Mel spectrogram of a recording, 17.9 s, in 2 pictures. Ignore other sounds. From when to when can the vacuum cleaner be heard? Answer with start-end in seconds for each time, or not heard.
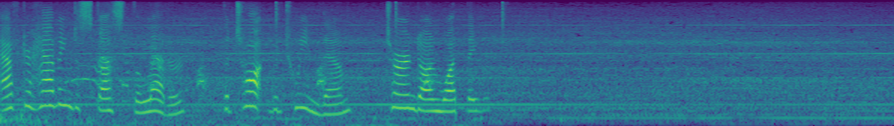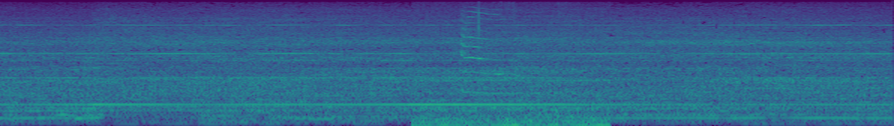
0.0-17.8.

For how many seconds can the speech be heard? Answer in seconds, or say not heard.
5 s.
